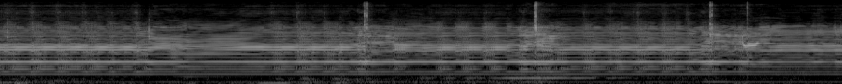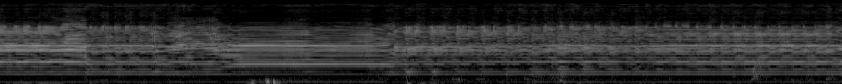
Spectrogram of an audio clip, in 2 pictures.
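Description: Electric hair clippers fitted with a smaller guard cutting hair near the hairline, a steady close buzzing drone with slight shifts in tone as the blade moves through the hair, continuous throughout.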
